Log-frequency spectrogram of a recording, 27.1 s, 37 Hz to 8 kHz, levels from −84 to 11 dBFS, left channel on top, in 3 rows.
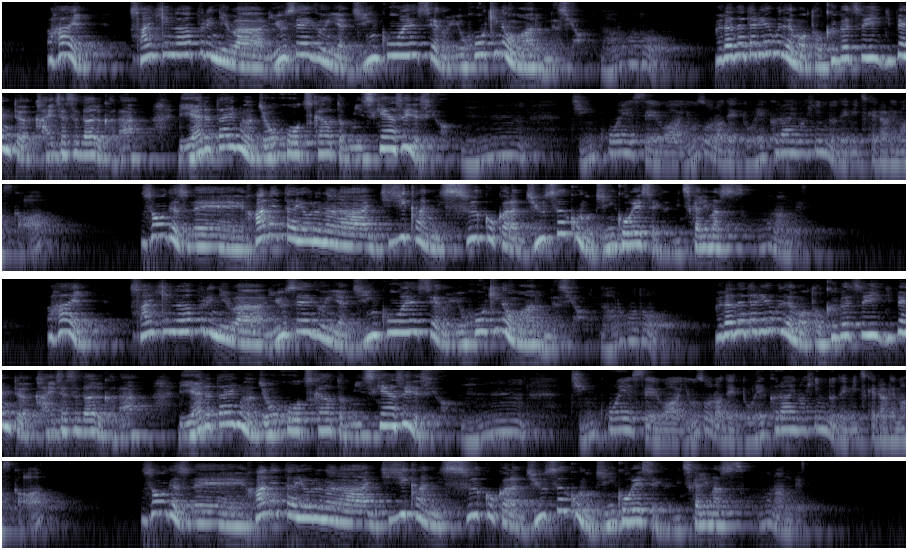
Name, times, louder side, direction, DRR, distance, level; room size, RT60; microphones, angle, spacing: voice 1, 0.5-0.9 1.3-5.8 7.1-13.5 19.5-25.5, left 1 dB, 25° left, 4 dB, 1.0 m, -27 dB
voice 2, 6.0-6.6 13.6-18.5 25.3-26.1, right 2 dB, 70° right, 1 dB, 2.0 m, -38 dB
16.0 x 7.9 x 2.3 m, 0.79 s
head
